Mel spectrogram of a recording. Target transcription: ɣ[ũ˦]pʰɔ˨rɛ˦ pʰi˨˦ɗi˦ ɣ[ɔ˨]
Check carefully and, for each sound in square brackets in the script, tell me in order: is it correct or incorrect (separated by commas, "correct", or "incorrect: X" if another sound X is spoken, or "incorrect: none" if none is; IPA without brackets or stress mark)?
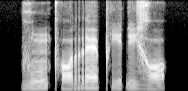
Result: incorrect: ũ˨˦, correct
